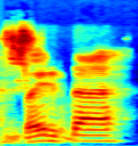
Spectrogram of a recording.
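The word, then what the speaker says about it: баярлалаа: So how do you pronounce thank you in Mongolian? Baerta.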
